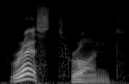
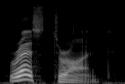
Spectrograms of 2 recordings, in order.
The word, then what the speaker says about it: restaurant: one the word restaurant restaurant restaurant okay so these are example of the word that we should stress its first syllable we should stress its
